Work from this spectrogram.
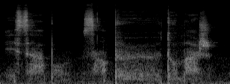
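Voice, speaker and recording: A young man speaks in a soft breathy whisper, giving casual, slangy ASMR gaming commentary with a hesitant delivery. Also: measured pace. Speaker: ASMR video creator.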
